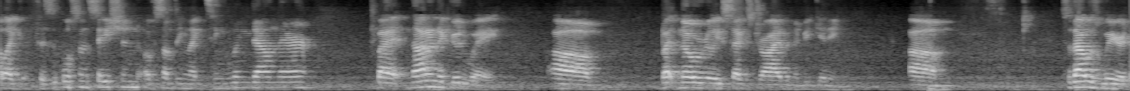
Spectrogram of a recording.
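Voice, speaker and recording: A young man talking casually and candidly to camera, hesitant with many ums and likes. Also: a little high. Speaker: vlogger. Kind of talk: casual personal vlog. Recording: echoey room, faint background hum.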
